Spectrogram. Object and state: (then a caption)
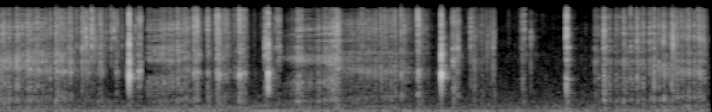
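Bar soap scraped with a blade. A solid tan-brown rectangular bar of soap, held in the hand, has its edge scraped with a metal blade, shaving off dry, powdery curls. The sound is a bright, dry, crisp scraping in uneven bursts, punctuated by sharp clicks as the blade catches and releases.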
